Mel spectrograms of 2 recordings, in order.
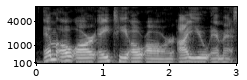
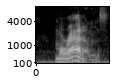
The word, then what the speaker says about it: moratoriums: you say that word m-o-r-a-t-o-r-i-u-m-s i always thought it was more atoms eviction more atoms but there was like more to the word moratoriums moratoriums extend foreclosure and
